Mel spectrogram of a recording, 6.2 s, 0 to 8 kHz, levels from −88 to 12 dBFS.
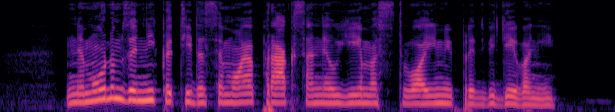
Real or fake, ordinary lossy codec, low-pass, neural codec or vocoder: fake; none; none; codec, 16 kHz, 8 kbps, FreqCodec, larger model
